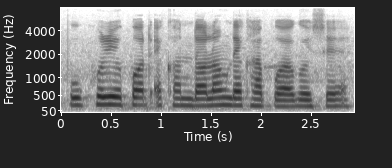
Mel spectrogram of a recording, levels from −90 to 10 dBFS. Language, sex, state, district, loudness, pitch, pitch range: Assamese, female, Assam, Sonitpur, -14 LUFS, 200 Hz, 180-210 Hz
